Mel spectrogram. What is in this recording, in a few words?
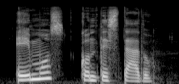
"hemos contestado", spanish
